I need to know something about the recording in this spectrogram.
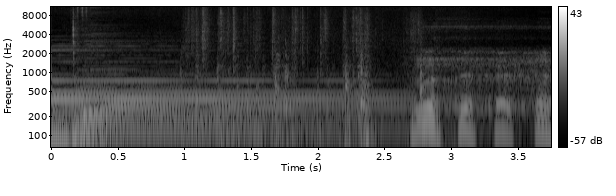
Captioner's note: trash bin rattling; evil tiki laugh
